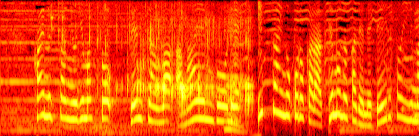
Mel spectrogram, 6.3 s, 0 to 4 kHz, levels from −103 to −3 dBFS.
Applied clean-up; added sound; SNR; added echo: none; Liquid; 3 dB; none.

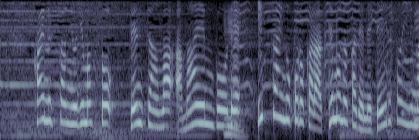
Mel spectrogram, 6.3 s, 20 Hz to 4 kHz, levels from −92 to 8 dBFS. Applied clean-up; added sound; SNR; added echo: none; none; none; none.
